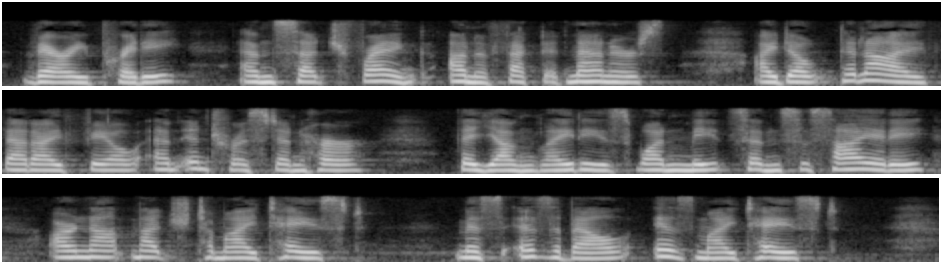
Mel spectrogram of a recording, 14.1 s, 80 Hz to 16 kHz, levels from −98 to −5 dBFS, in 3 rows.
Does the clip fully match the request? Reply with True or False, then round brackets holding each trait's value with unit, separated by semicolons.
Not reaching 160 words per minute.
True (150 wpm)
